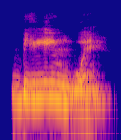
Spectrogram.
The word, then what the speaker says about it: bilingüe: Pingüino, pingüino, or bilingüe, bilingual, bilingüe. We pronounce the Y, the U, and the E, bilingüe.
